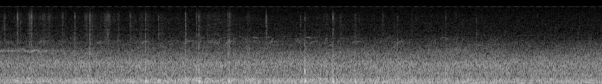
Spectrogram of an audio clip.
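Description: Horse cantering on sand arena footing, its hoofbeats soft and muffled over a steady background rush of outdoor noise.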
